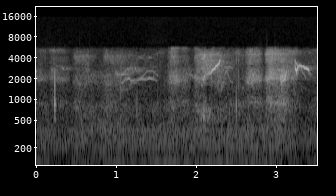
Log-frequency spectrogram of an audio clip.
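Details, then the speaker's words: High-pitched whistling, squeaky breath sounds from a child in no obvious distress: stridor, an extrathoracic wheeze from upper airway narrowing, contrasted with intrathoracic expiratory wheezing. "actually kind of an extra thoracic wheeze"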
